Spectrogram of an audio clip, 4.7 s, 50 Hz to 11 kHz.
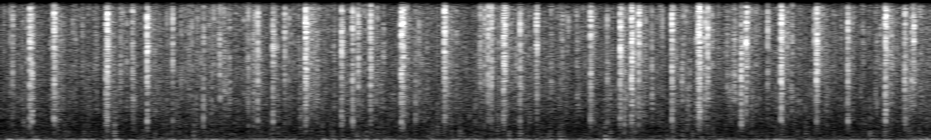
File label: fire; Mafie 1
